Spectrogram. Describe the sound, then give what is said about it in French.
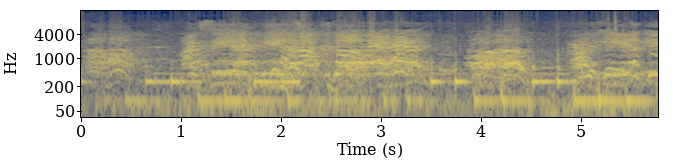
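A large protest crowd at a demonstration in Vancouver chants together in loud, rhythmic bursts, many voices shouting in unison over a steady low rumble, with a repeating cadence throughout. “que vous pouvez entendre en ce moment, en fait, c'est un tweet d'une personne qui était à la manifestation à, Vancouver.”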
